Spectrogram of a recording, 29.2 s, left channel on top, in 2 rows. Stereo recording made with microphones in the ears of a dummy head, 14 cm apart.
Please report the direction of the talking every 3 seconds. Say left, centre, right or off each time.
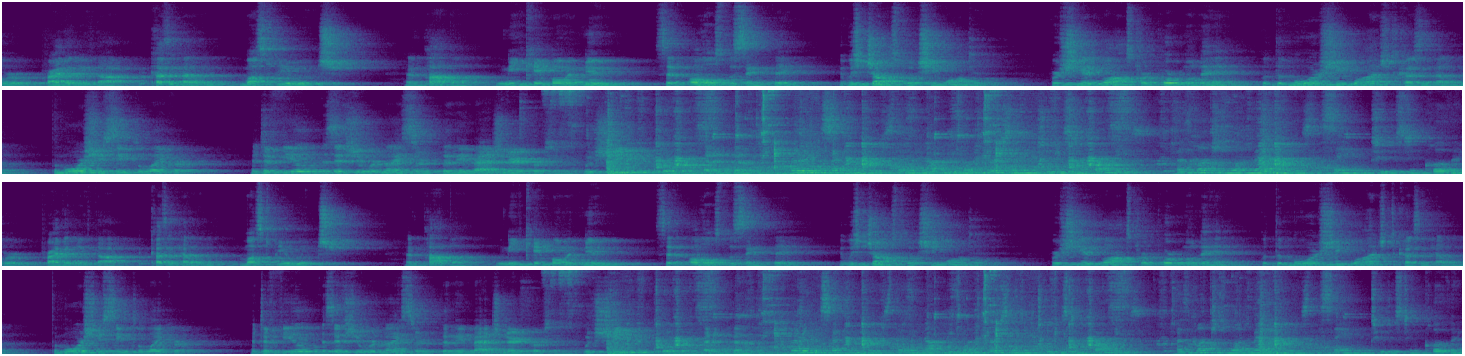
right, right, centre, centre, right, right, right, right, right, right.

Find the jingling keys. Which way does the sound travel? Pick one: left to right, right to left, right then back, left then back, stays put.
left to right.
